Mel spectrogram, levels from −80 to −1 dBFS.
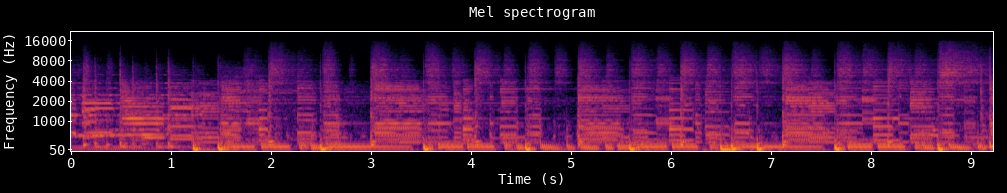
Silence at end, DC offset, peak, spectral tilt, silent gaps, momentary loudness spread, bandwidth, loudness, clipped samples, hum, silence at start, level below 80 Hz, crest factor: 0 s; under 0.1%; -14 dBFS; -4.5 dB/octave; none; 3 LU; 16 kHz; -28 LUFS; under 0.1%; none; 0 s; -36 dBFS; 12 dB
